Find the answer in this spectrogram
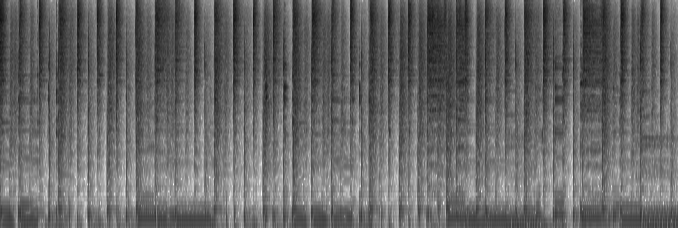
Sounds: Jazz, Music

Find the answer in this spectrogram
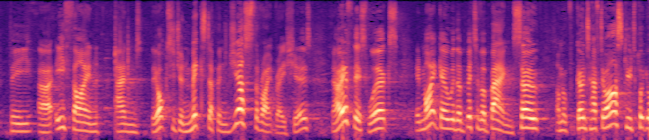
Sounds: Speech

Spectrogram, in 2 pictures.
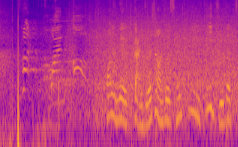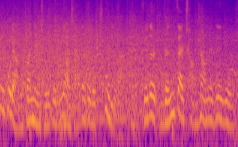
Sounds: Speech

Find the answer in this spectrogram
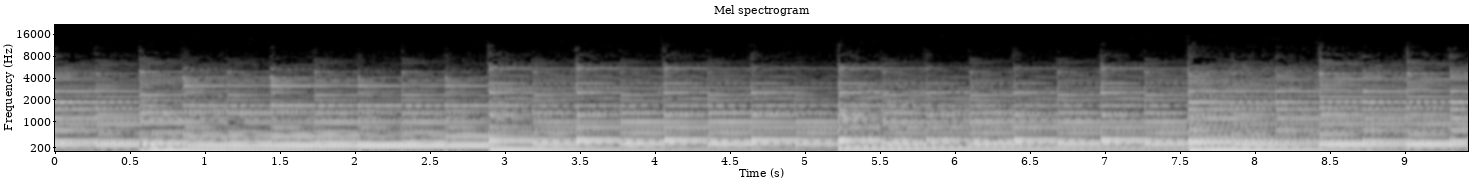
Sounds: Music

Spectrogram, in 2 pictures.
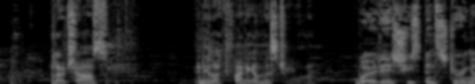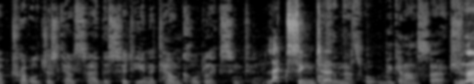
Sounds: Speech

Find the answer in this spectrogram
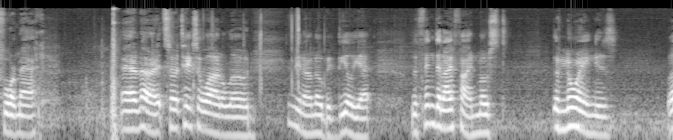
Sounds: Speech

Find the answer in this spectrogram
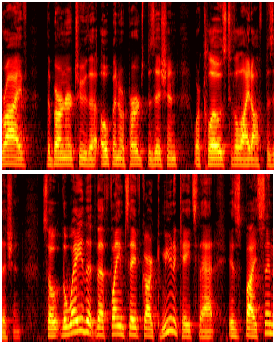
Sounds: Speech

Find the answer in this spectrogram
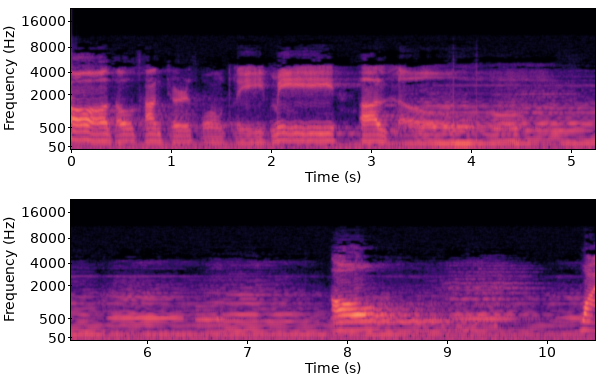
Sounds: Music

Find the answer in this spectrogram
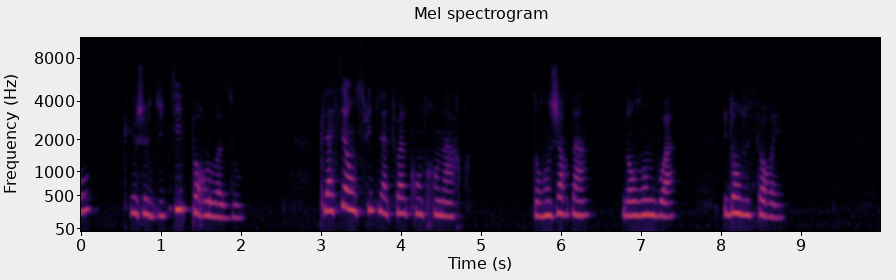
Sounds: Speech

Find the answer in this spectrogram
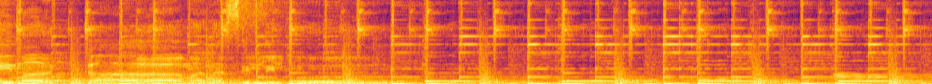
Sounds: Male singing, Music

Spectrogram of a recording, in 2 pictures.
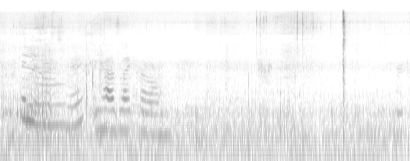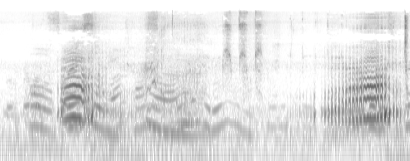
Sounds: cheetah chirrup

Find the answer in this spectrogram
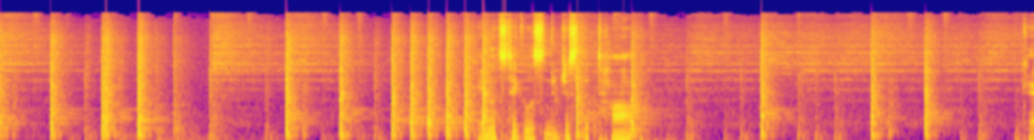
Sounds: Snare drum, Music, Cymbal, Speech

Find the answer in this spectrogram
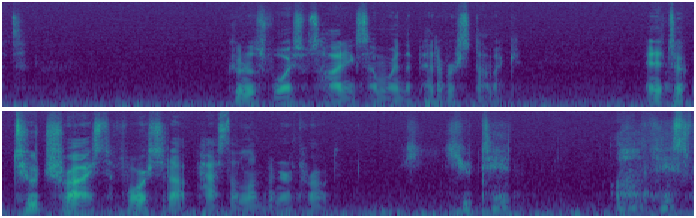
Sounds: Whispering

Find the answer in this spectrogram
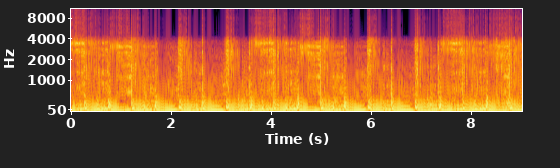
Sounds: Speech, Music, Electronic music, Techno

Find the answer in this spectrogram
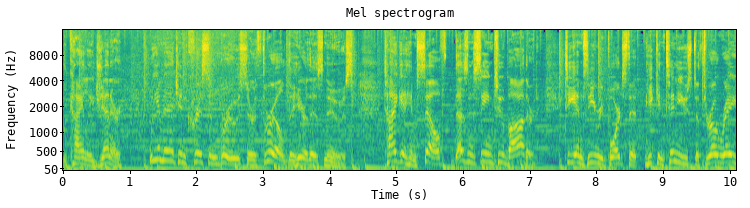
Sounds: Speech, Music

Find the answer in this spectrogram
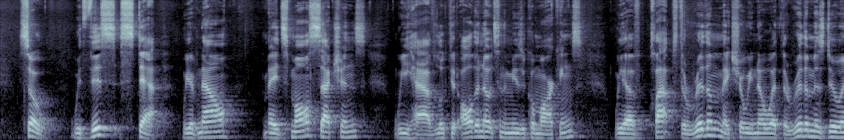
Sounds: Speech

